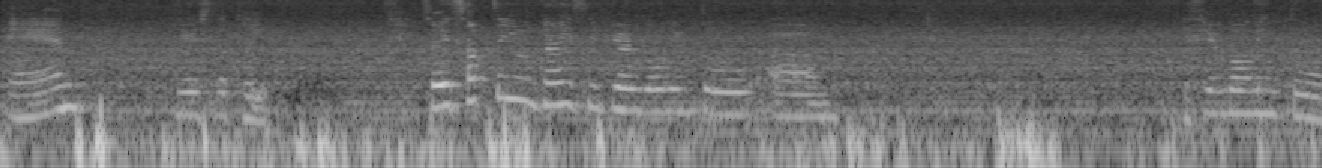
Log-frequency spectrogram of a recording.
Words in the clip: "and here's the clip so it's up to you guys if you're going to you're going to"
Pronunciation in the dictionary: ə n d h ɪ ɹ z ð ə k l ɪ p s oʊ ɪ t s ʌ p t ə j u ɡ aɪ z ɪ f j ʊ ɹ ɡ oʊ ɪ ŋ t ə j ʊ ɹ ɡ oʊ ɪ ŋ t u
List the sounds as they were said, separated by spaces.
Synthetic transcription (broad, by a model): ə n d h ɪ ɹ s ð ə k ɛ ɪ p s oʊ ɪ t s ʌ p t ə j u ɡ aɪ s ɪ f j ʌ ɹ ɡ oʊ ɪ ŋ t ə j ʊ ɹ ɡ oʊ ɪ ŋ t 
